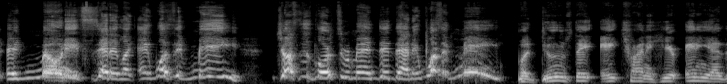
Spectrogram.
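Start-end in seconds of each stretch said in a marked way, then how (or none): 0.1-5.1 high-pitched mock desperate shouting; Dave Chappelle shouting out. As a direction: cry out in high, panicked protest. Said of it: "just shouting out".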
